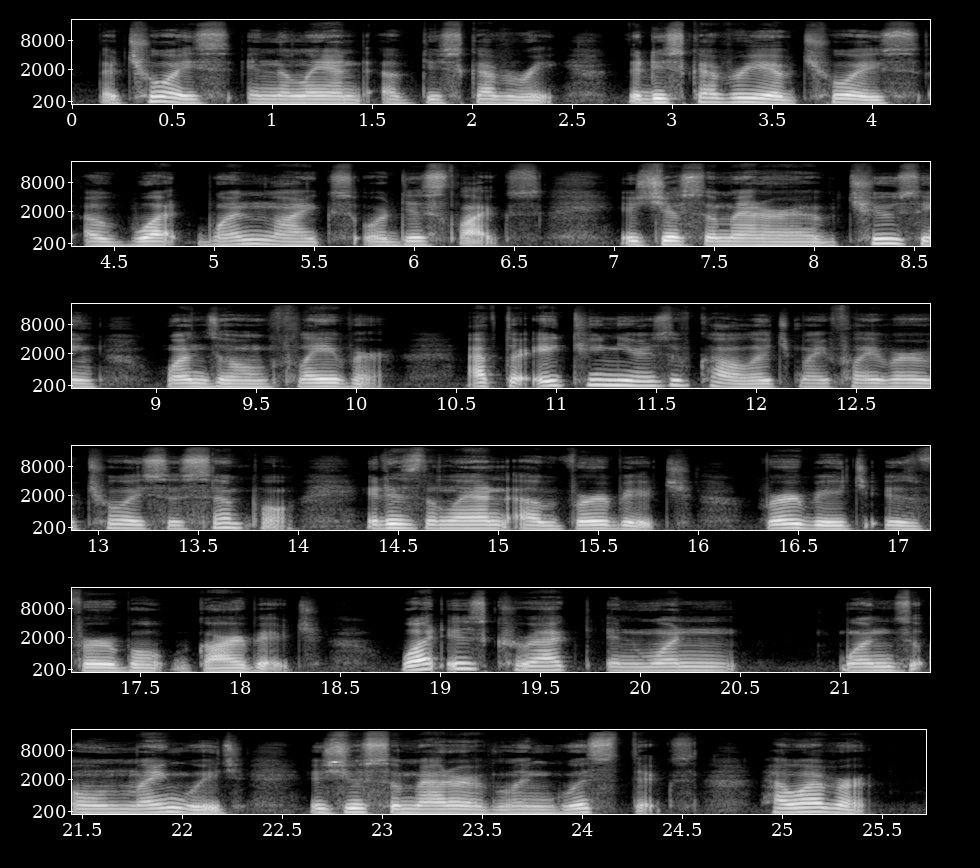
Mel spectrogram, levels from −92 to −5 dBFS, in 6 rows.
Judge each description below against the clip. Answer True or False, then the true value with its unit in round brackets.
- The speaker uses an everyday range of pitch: False (2.3 semitones)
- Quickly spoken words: False (140 wpm)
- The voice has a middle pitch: True (165 Hz)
